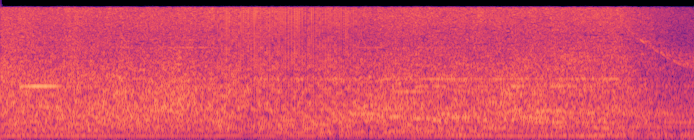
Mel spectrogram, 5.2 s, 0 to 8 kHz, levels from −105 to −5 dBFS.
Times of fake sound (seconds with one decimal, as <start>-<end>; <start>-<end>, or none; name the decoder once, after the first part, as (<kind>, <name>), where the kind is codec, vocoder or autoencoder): 1.6-2.7 (vocoder, BigVGAN v2)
